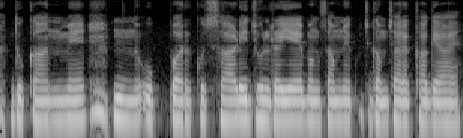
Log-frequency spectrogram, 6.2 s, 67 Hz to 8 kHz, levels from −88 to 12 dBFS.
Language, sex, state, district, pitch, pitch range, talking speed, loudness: Hindi, male, Bihar, Jahanabad, 125 Hz, 120-130 Hz, 155 wpm, -16 LUFS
